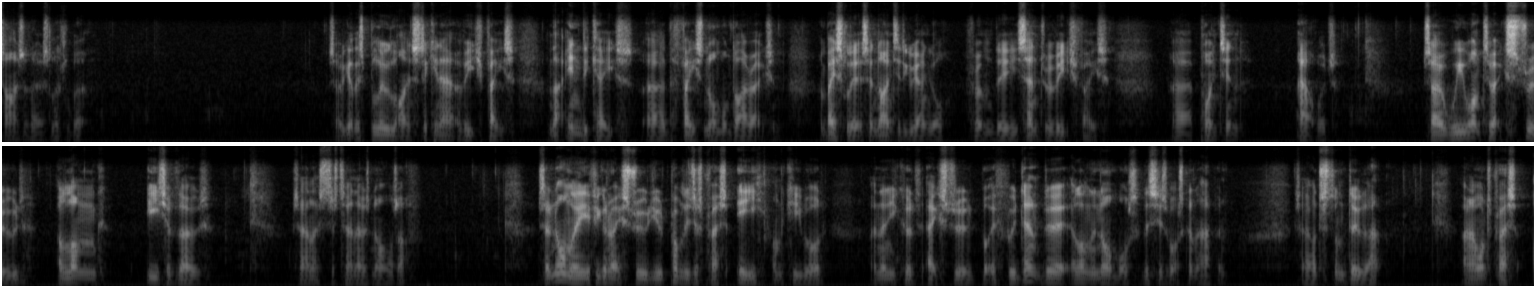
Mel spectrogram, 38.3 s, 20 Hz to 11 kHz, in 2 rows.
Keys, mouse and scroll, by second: 0.0 click, 4.8 middle click, 5.2 middle click, 5.3 ctrl+middle click, 6.4 middle click, 8.9 ctrl+middle click, 9.0 ctrl+middle click, 9.3 middle click, 10.0 middle click, 13.4 middle click, 13.5 ctrl+middle click, 14.1 middle click, 16.7 ctrl+middle click, 17.2 shift+middle click, 17.6 middle click, 17.8 middle click, 19.6 click, 24.3 middle click, 24.7 middle click, 25.6 middle click, 27.2 middle click, 28.6 e, 34.9 middle click, 36.0 ctrl+z, 36.6 ctrl+middle click, 36.9 shift+middle click, 37.4 middle click.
